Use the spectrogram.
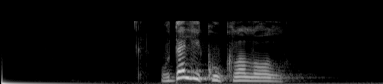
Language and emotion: Russian, angry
